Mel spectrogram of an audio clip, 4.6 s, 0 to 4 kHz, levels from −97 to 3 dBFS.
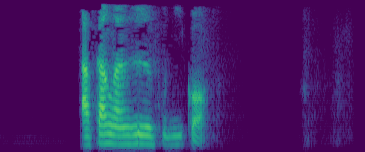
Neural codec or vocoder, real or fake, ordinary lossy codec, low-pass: codec, 16 kHz in and 24 kHz out, 0.9 kbps, LongCat-Audio-Codec, fine tuned four codebook decoder; fake; MP3, 16 kbps; 3.6 kHz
